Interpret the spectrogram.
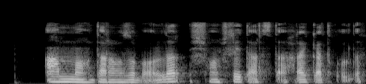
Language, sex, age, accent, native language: Uzbek, male, 25-34, Surxondaryo, Uzbek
